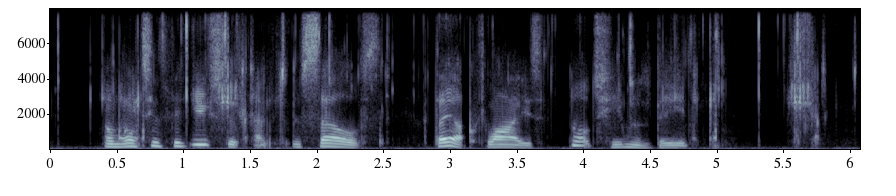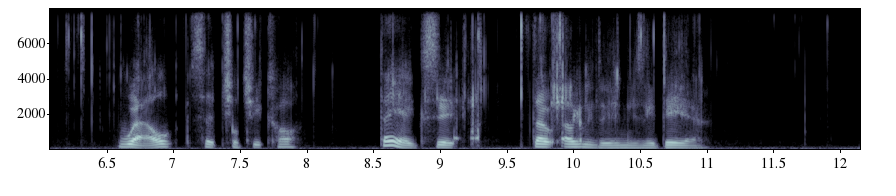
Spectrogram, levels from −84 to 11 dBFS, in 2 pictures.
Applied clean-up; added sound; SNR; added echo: neural diffusion model UNIVERSE++.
